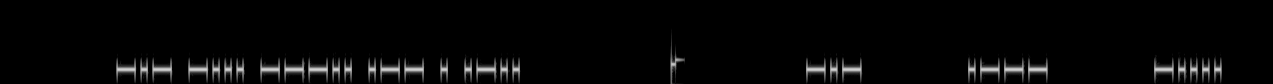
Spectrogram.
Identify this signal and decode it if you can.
Morse code, heard as a keyed tone, about 20 wpm, spaced as for 13 wpm, 700 Hz. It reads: KB8WEL KJ6
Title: USA Call Signs - 6 Characters - 6x Character Spacing - 20wpm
